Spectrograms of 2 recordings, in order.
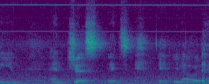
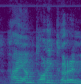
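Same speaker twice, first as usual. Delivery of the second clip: put-on light Scottish accent, higher; Tony's Scottish accent; 12 semitones higher, 5 dB louder than usual. Tony introducing himself, light Scottish accent. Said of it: "his accent".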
